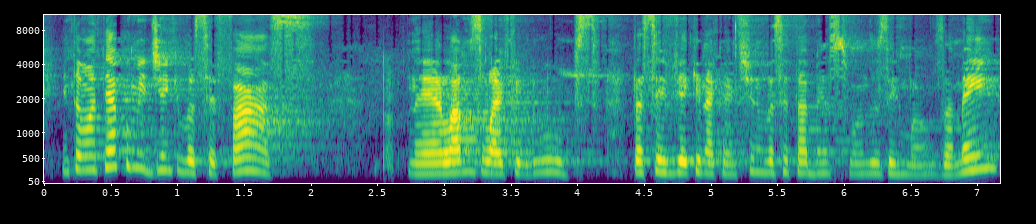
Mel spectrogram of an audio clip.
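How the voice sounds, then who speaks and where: Her fairly high voice carrying ordinary pitch variation, a woman talks at a fairly quick pace. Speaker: pastor. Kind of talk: sermon. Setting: church. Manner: fast.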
